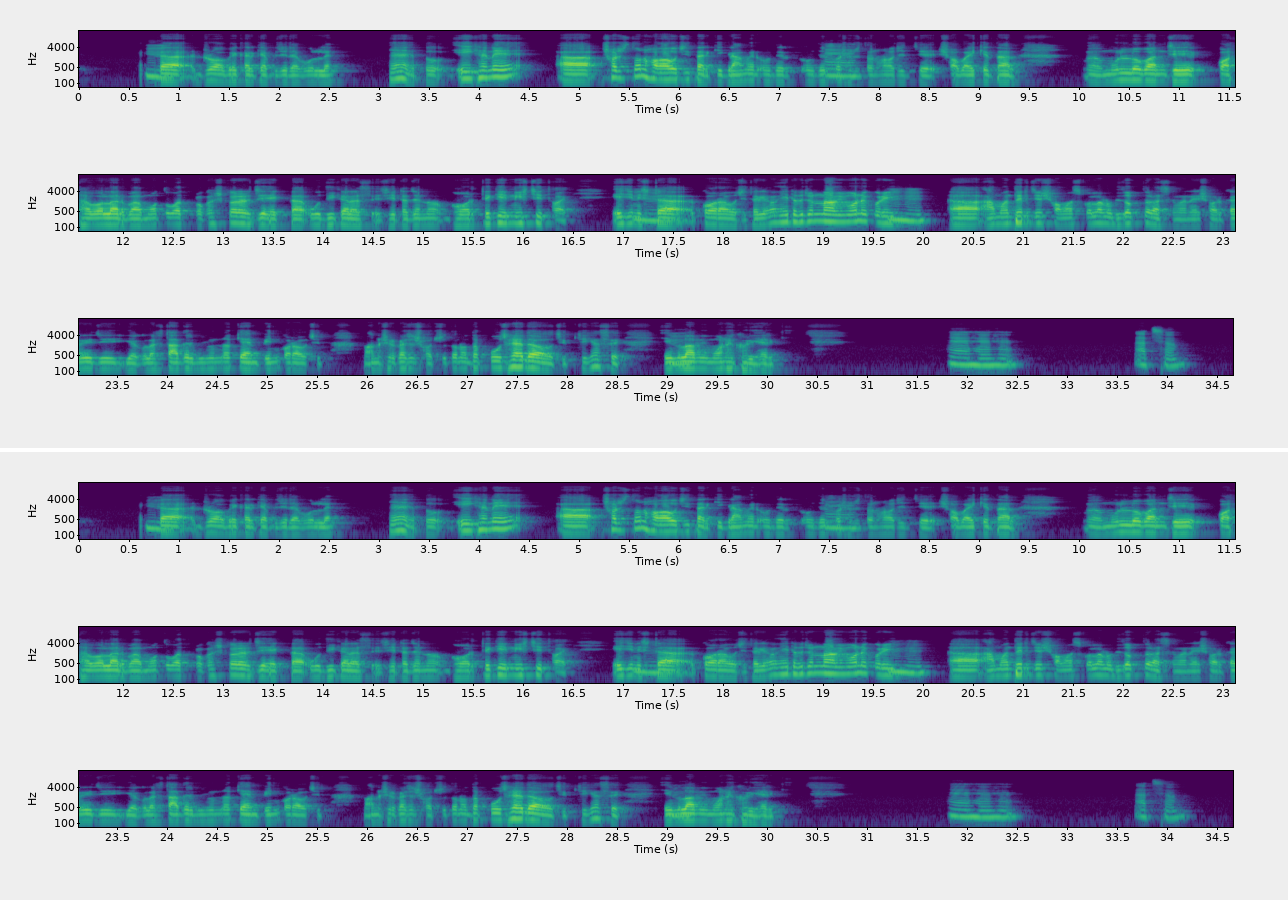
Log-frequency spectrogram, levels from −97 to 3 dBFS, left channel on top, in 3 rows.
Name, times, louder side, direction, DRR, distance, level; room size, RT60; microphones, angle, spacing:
voice 1, 0.8-2.6 3.1-4.4 4.8-9.8 10.1-16.4 16.9-19.7 20.3-30.1, left 2 dB, 20° left, 0.7 m, -24 dB
voice 2, 7.5-7.8 17.1-17.5 19.6-20.0 29.0-29.3 31.8-32.5 33.7-34.2, left 3 dB, 70° left, 0.6 m, -33 dB
13.0 x 8.5 x 9.0 m
head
